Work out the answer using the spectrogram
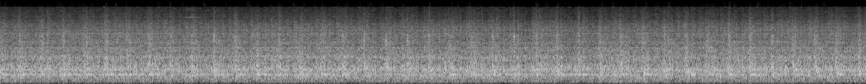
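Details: Running engine, oil rarely changed, heavy blow-by; owners reported strong knock in the engine or near the head: light quick ticking knock about twice a second over even idle from engine top, camshaft axial end play; pressing the cam with a hammer handle stops it.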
